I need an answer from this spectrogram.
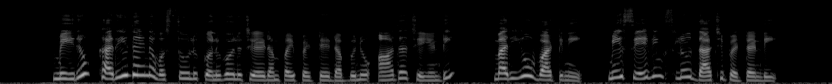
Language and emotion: Telugu, neutral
